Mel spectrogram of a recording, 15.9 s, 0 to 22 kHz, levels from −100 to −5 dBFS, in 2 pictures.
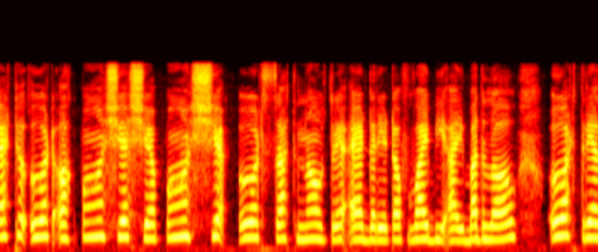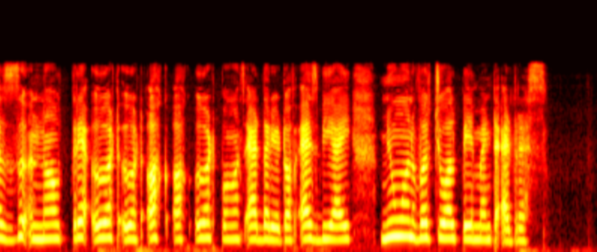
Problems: none marked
